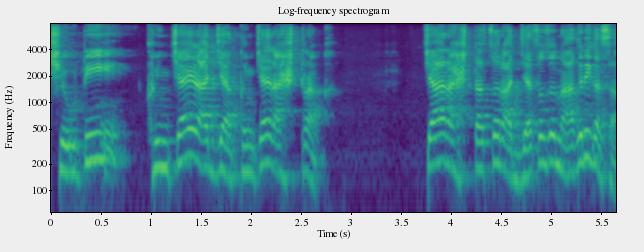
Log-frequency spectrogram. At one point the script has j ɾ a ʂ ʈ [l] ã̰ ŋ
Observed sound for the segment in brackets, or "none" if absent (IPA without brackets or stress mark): ɾ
